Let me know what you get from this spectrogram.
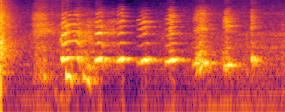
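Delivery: long squealing laugh, high up. Real, not acted. Grandma laughing at the dog, high squealing laugh. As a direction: let a high giggle run out.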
